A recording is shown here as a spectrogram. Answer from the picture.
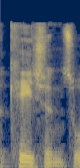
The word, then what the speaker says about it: occasion: 오로 시작한다 해서 오로 읽으면 안 되고요. K의 강세니까 앞에 음절은 으로 죽여서 occasion 이렇게 읽으셔야 돼요.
